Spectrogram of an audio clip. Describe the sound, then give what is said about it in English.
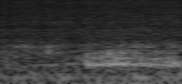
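A low, rumbling jaguar purr sets in about halfway through and continues steadily to the end, moderately loud over a faint background hum. “Purring.”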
